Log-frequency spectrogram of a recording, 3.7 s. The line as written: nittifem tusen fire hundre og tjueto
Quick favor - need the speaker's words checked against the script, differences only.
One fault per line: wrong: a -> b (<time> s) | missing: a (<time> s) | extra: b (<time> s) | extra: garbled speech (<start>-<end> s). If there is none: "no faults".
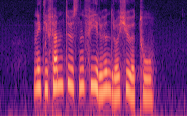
no faults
